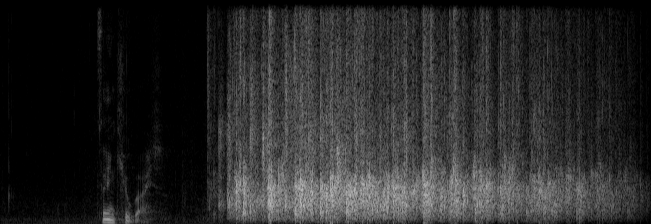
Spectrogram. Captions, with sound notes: Thank you guys. (audience applauding)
